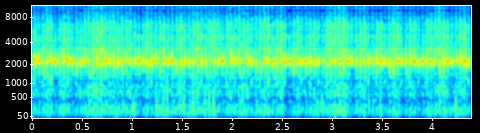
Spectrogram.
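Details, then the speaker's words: Toyota Kijang diesel just started after cylinder-head rework, glow plugs installed, cover off, cold before warm-up: even idle clatter about four beats a second, no misses or knocks; sounds good. "suaranya udah kelihatan meskipun baru hidup suaranya sudah kelihatan e enak"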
